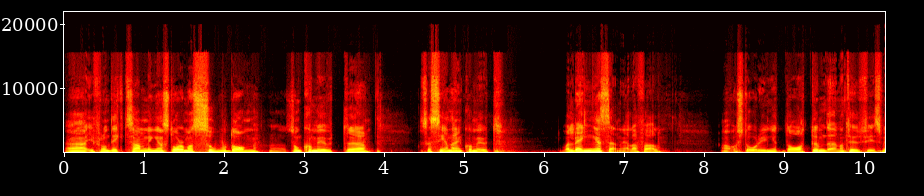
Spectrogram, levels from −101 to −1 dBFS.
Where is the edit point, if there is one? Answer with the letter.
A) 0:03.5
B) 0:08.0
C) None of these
C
